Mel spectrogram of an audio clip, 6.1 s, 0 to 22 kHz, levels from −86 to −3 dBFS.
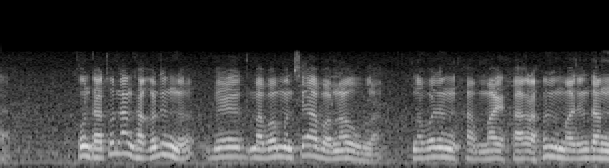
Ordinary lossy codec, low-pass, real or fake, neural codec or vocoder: none; 7.2 kHz; real; none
